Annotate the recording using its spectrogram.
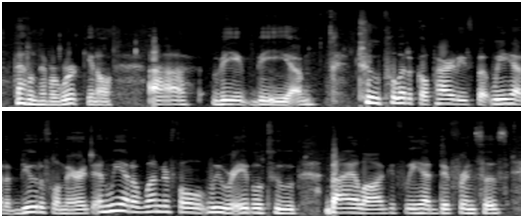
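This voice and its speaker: A woman's very deep, low voice with ordinary pitch variation at a moderate pace, noticeable background noise behind it. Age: 80s+. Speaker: retired nurse, oral history interviewee. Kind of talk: oral history interview. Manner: halting, many fillers.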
